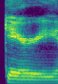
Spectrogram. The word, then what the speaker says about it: Gerry: His name being Gary and it's spelled Gerry.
